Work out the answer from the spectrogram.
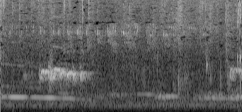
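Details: Many zebra doves vocalise: one bright, rapid trilled coo phrase, then quieter low whistles and the start of another trill near the end.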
